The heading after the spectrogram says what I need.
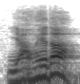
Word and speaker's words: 야훼: 그래서 요거를 그대로 발음을 하면 이야우에 이렇게 된단 말입니다. 이야우에인데 이야우에를 빨리 해보십시오. 그럼 어떻게 됩니까? 이야우에를 빨리 하면 야훼 이렇게 된다라고 하는 거예요.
